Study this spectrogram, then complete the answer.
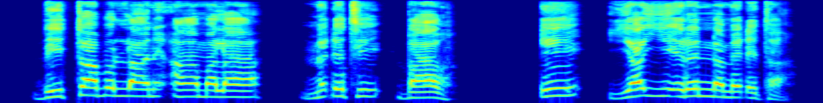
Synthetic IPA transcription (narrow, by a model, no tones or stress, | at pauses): biːt̪ːaːbɔlːaːnʔaːmɐlaː | mɛɗɛt̪ɪbaːbɐ | ʔɪ | jɐjːɪɛɾɛnːɐmɛɗɛt̪a̰ː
